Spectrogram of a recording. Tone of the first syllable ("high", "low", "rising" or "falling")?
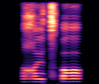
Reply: high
